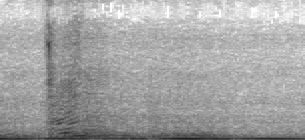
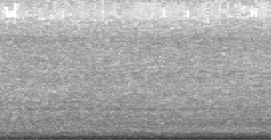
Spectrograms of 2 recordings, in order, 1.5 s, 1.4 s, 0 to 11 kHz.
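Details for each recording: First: Supercharged Ford SVT Cobra V8, warm, after swapping a twin 65mm throttle body for a single-blade throttle body to cure jerky acceleration: deep idle with two clean throttle blips and rising blower whine; smooth throttle response. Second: Warm SVT Cobra Mustang V8 after fitting an LFP Big Mouth single-blade throttle body, idling steady around 1600 RPM with a firm low drone instead of idling down; an air leak at the throttle body sucks in air, raising idle.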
